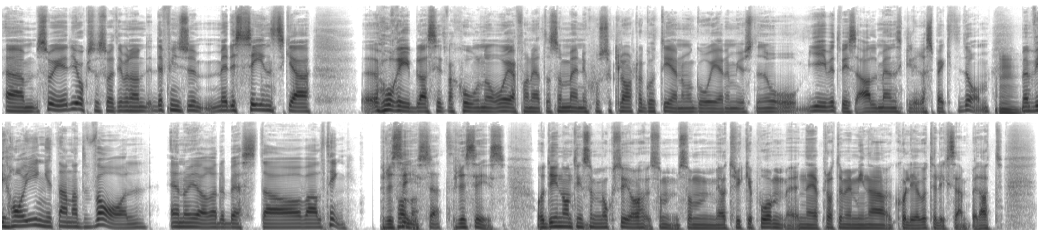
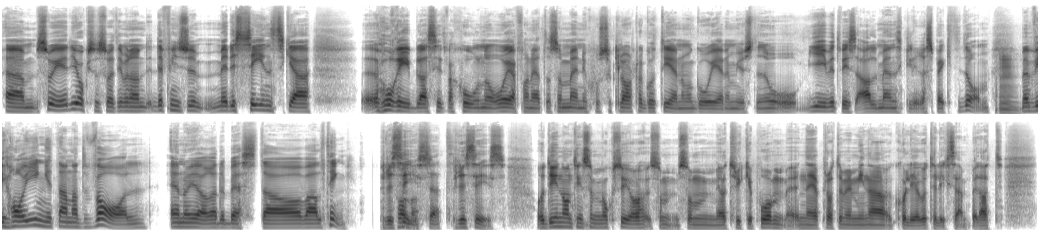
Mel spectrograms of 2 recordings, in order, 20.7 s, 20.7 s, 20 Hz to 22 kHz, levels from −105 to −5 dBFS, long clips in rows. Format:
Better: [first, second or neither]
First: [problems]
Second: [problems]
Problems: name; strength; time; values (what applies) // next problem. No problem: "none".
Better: first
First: none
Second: thin; somewhat; fading below 400 Hz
